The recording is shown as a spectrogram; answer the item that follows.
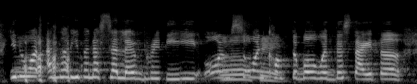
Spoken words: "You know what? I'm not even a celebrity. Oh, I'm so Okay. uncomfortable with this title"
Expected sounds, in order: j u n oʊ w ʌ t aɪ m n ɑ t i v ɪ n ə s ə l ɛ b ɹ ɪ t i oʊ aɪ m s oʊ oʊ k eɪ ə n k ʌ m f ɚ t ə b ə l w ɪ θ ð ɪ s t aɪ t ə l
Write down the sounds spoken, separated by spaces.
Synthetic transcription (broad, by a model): j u n oʊ w ʌ t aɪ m n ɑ t i v ɪ n ə s ə l ɛ b ɹ ɪ t i oʊ aɪ m s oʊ oʊ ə n k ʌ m f t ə b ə l w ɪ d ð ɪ s t aɪ t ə l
